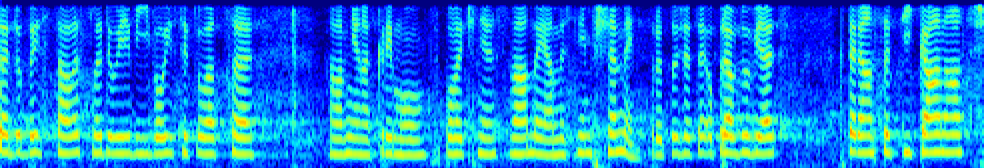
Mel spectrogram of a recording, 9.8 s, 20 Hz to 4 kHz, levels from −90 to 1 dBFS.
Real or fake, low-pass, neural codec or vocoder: fake; 3.6 kHz; codec, 24 kHz, 6 kbps, HILCodec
